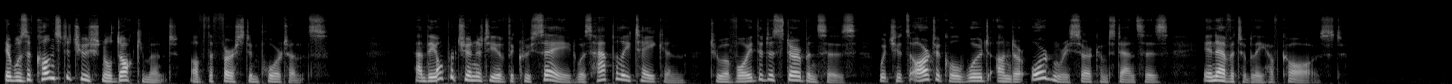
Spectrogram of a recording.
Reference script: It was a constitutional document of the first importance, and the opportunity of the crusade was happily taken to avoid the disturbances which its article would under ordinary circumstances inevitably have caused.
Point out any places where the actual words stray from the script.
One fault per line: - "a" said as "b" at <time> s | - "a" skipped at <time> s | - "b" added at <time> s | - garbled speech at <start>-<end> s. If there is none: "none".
none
